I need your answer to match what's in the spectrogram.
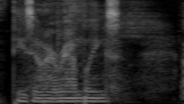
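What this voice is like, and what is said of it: Quiet, soft radio-style voice. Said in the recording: “I really like talking like this. This isn't my normal voice... if I can just talk really quiet like this, I feel like I'm going to have a really cool sounding voice. Like this is a radio voice”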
